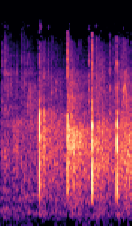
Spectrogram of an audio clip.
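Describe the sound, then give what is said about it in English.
A crowd applauds in a steady, hissing wash of clapping, with four louder individual claps standing out at uneven intervals. No one speaks. “You clap so that it looks like everybody's clapping.”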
